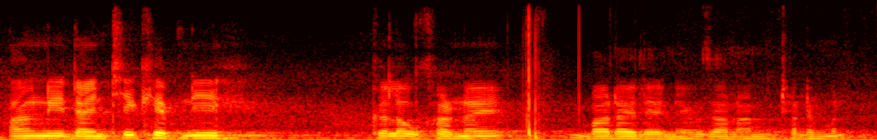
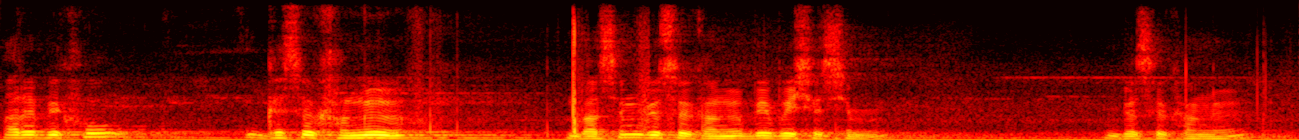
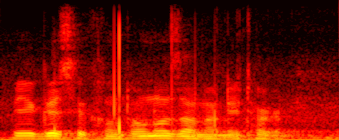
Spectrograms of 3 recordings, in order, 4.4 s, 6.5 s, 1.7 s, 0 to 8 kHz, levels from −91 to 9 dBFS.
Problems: none marked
